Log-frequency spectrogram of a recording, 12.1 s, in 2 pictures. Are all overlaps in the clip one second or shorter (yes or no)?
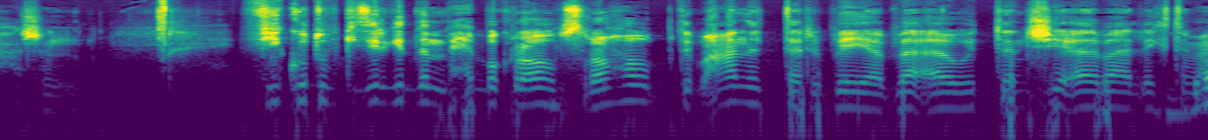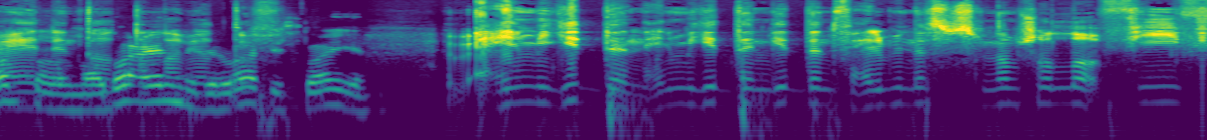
no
